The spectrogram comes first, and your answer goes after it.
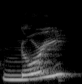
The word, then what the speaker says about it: Nori: So, is that Nori? Is that how you say that? Did I say it right? Heck yeah, I'm getting better. Yes, you did.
